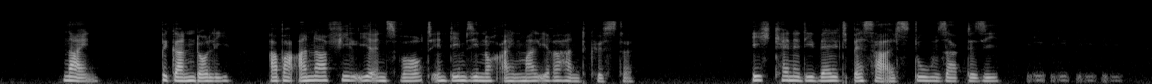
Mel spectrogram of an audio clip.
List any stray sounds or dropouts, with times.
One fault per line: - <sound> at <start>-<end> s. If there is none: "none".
- laugh at 10.3-11.2 s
